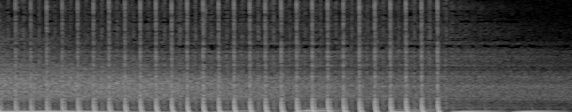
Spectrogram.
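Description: Live electronic music from hardware synthesizers and drum machines: a fast, stuttering run of noisy percussive hits over a low bass drone, growing quieter. It cuts off suddenly a little after three seconds in, leaving a few low synth notes.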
